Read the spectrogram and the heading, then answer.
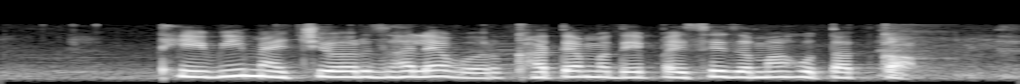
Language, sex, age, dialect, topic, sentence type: Marathi, female, 31-35, Standard Marathi, banking, question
